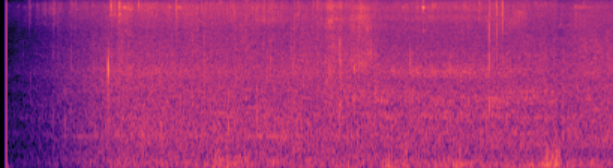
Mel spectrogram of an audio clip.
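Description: Wind buffeting the camera microphone: a steady low rumble over street noise, fading in over the first half second, with a louder surge near the end.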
